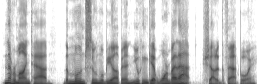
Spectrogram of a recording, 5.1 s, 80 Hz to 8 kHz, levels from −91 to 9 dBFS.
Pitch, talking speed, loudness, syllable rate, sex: 120 Hz, 235 wpm, -17 LUFS, 4.8 syllables/s, male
